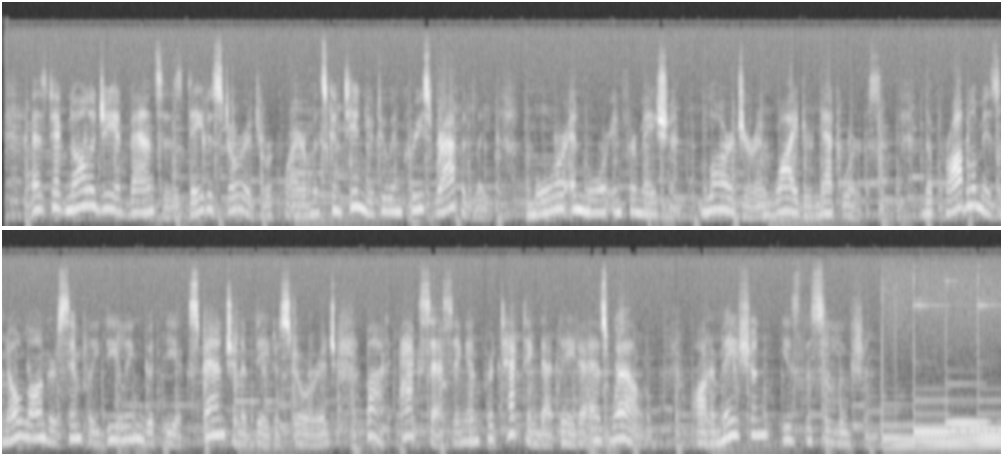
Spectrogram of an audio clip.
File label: narration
